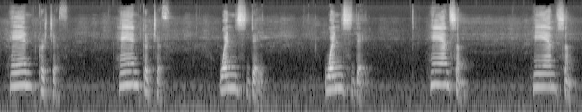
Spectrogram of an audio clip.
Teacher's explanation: we do have words which contain the letter D, but it's silent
